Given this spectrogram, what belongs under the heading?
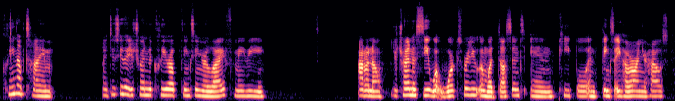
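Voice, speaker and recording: A woman's voice: mid-range voice, fairly even intonation, measured pace. A woman giving a casual pick-a-card tarot reading, chatty and musing aloud, laughing often and a bit out of breath. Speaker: tarot reader.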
